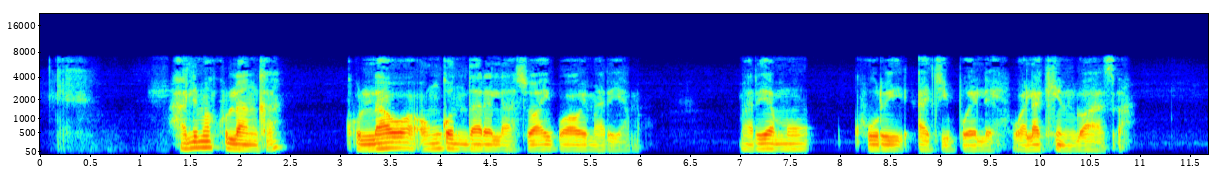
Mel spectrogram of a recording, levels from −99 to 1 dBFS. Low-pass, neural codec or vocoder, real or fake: 7.2 kHz; none; real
